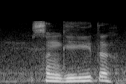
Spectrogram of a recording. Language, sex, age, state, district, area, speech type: Punjabi, male, 30-45, Punjab, Bathinda, urban, spontaneous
